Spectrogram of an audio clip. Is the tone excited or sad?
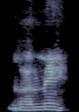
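sad. It is said in a sad, unmotivated way.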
